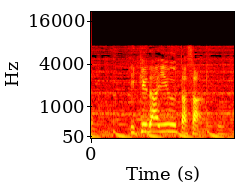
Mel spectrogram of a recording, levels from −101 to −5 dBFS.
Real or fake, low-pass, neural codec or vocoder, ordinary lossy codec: real; 7.2 kHz; none; none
